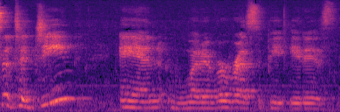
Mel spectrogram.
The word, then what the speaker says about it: tagine: It's a tagine, and whatever recipe it is that you cook in the tagine.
